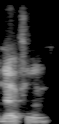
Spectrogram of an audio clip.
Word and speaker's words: Nephilim: There's that word that I butcher all the time, Nephilim. Nephilim is what my friend in Arizona says, the way to pronounce it, Nephilim.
